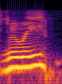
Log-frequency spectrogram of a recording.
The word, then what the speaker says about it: Louis: And for some reason, when Lewis wrote, or it's actually Louis Proud, it's written like I would pronounce Lewis, but he said it's Louis.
